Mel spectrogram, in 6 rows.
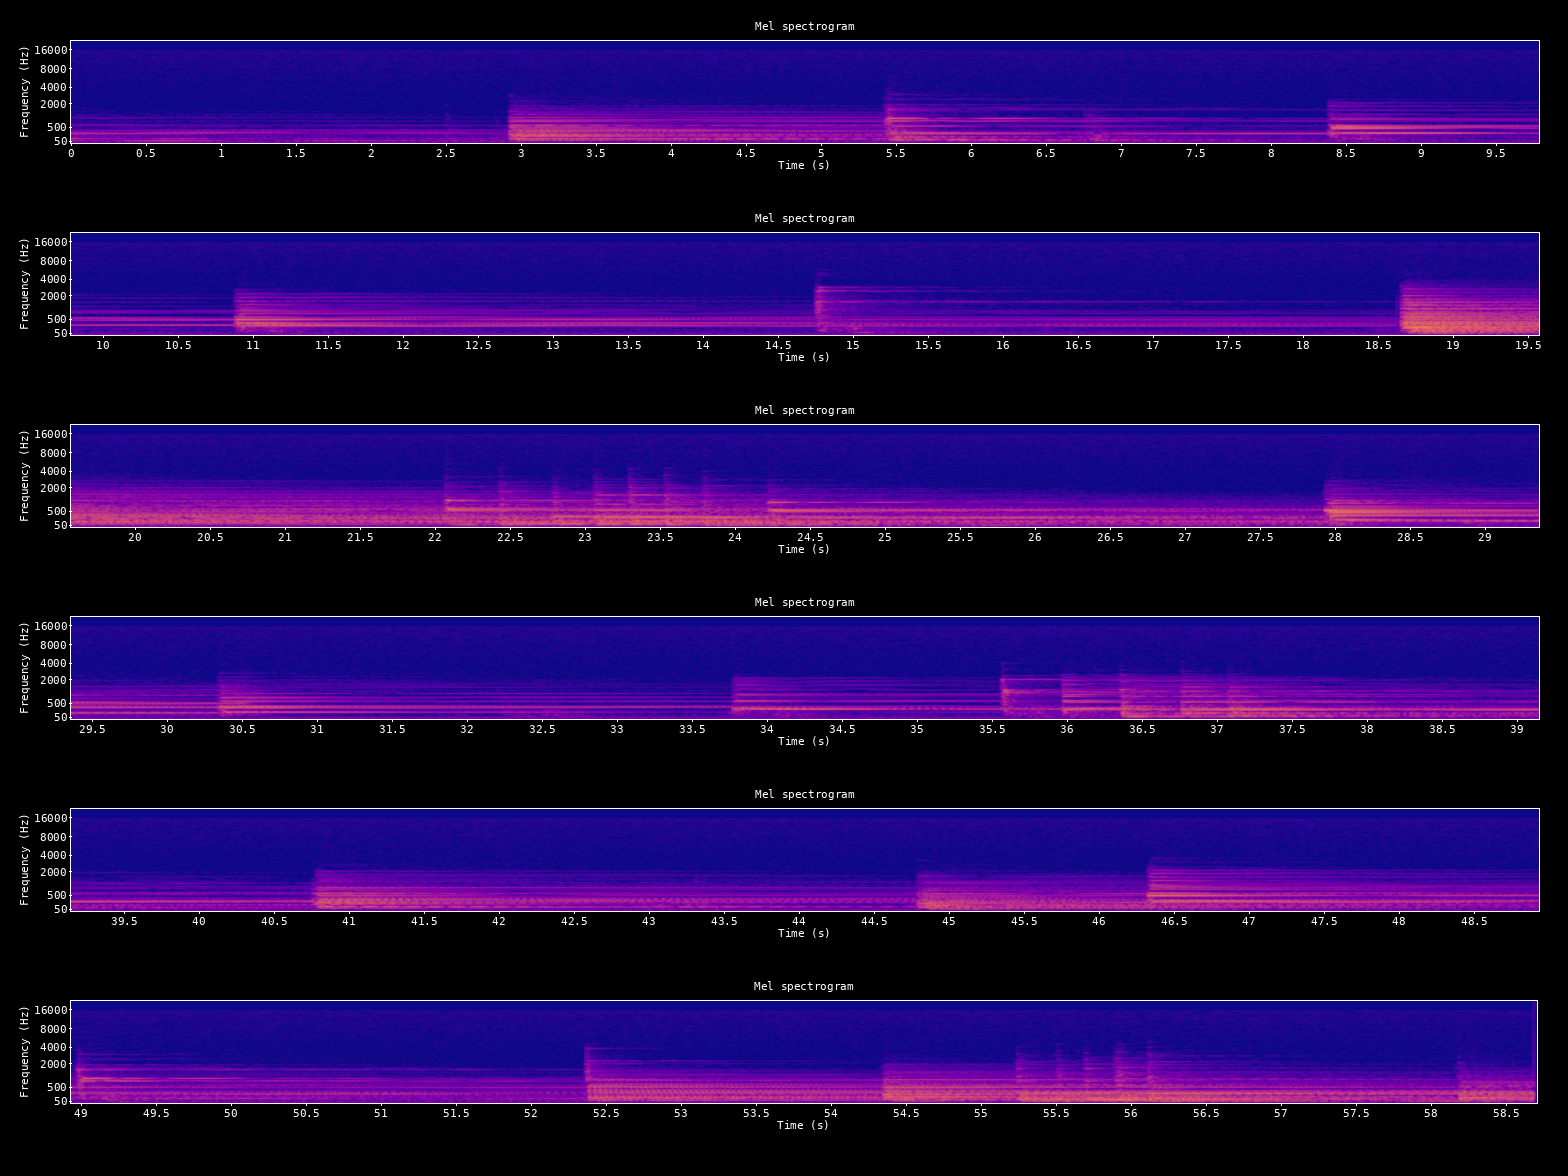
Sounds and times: Piano: 0:00.0 - 0:58.7.

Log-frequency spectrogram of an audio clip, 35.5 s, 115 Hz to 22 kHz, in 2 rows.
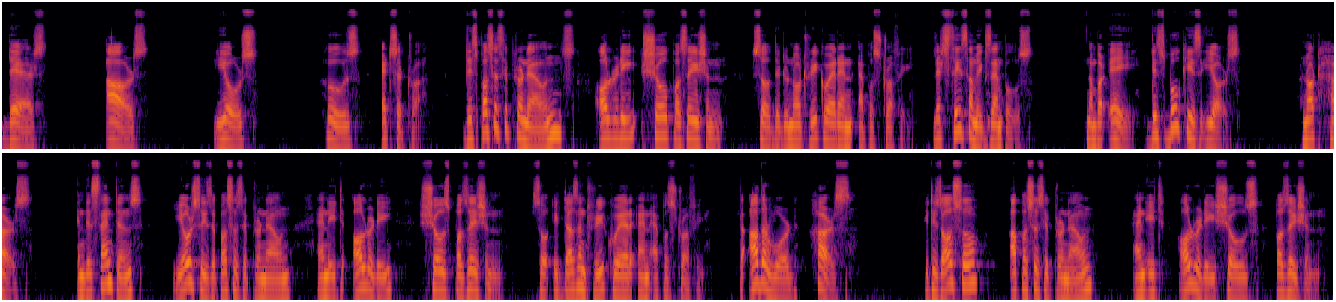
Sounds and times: Speech: 0:00.0 - 0:00.7, 0:01.4 - 0:02.0, 0:02.8 - 0:03.4, 0:04.3 - 0:13.8, 0:14.4 - 0:16.6, 0:17.3 - 0:18.2, 0:18.8 - 0:29.2, 0:30.1 - 0:35.4.

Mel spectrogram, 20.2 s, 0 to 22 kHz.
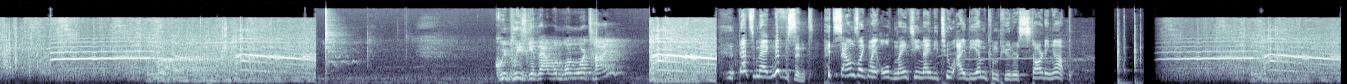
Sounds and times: Speech: 0:07.4 - 0:09.4, 0:11.1 - 0:16.1.

